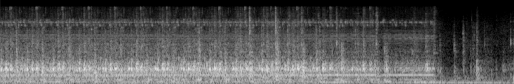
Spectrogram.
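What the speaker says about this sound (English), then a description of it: "Now I'm going to backstitch and just stitch right on top of that previous stitching." A sewing machine backstitching over previous stitching on a crochet hook wrap runs in a fast, steady mechanical whir close to the microphone, then stops near the end.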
